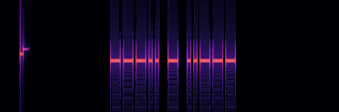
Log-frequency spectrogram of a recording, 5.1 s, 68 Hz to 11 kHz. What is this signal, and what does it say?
Morse code, heard as a keyed tone, about 25 wpm, 700 Hz. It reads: 8T2
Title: Common Cut Numbers - 3-Digit 25wpm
